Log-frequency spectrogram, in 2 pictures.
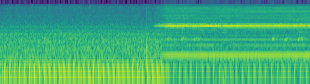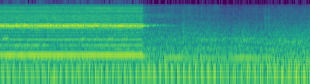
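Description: A vehicle horn sounds loudly for about three seconds, a steady blast of two pitches that cuts off suddenly, over the low pulsing rumble of a moving vehicle's engine.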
